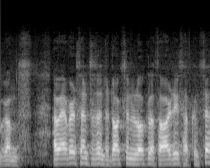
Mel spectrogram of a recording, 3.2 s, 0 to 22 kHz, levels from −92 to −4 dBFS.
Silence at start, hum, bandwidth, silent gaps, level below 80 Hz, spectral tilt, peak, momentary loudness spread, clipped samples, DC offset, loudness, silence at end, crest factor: 0 s; none; 9.6 kHz; none; -70 dBFS; -6.5 dB/octave; -4 dBFS; 12 LU; under 0.1%; under 0.1%; -22 LUFS; 0 s; 18 dB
